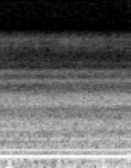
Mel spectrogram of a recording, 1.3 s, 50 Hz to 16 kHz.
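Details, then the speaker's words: Air conditioner on low, powered by solar via 12 V 1100 W inverter: steady low electrical hum over fan rush, quieter than on high but present, blowing cold. "you can still hear the home but it's not as bad as if when it was on high and yes it is blowing coal"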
